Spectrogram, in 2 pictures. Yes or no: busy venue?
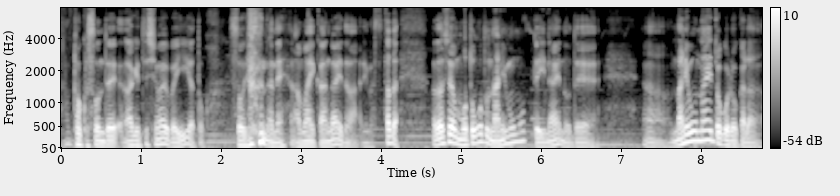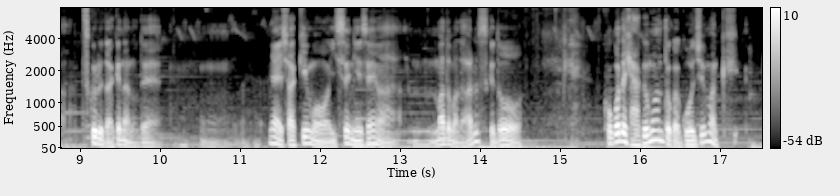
no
